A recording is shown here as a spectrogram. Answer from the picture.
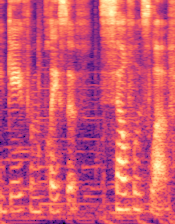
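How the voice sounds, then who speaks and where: Soft-spoken and gentle in tone, a woman with a fairly high pitch talks at a moderate pace with fairly even intonation over music in the background. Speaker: lifestyle and wellness vlogger. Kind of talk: casual talk to camera, heart-to-heart reflection. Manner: soft-spoken, gentle.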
